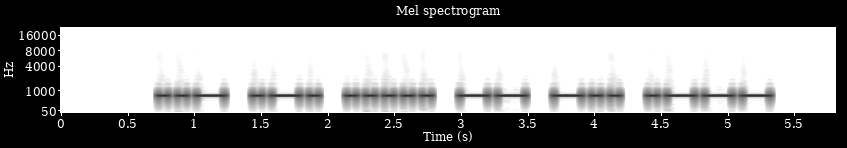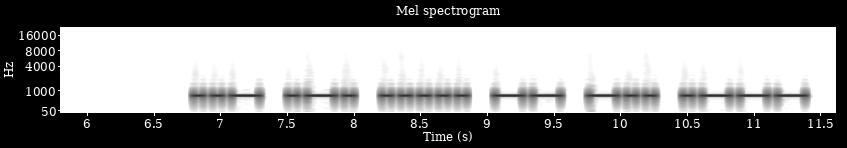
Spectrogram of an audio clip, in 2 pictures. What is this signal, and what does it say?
Morse code, heard as a keyed tone, about 17 wpm, 700 Hz. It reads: UR5MDJ UR5MDJ
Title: DXCC-100 Call Signs - 6 Characters - Repeated 3x - 17wpm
